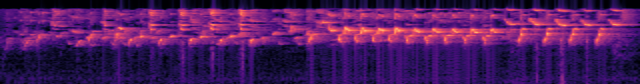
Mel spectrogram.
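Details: A male European goldfinch in breeding condition, a competition-quality bird, sings a fast, unbroken run of bright, tinkling twitters and liquid trills to a female who ignores him, then stops singing to eat.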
